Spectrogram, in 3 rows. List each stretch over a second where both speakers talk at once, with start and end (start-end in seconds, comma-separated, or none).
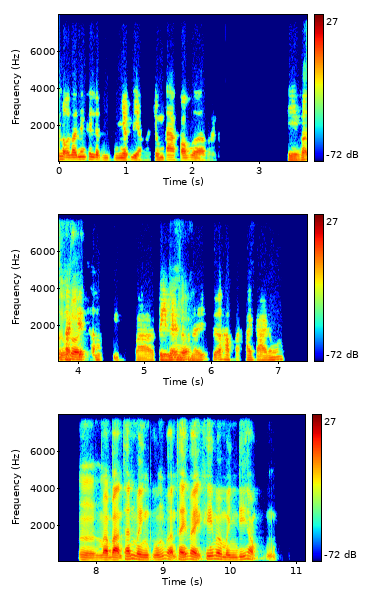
none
